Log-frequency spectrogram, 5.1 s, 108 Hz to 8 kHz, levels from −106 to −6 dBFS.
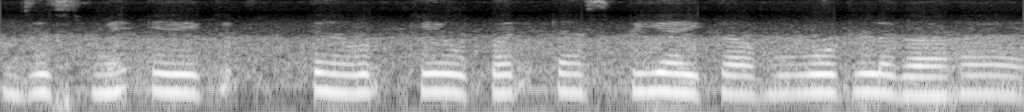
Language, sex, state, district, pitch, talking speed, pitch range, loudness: Hindi, female, Punjab, Pathankot, 230 Hz, 105 wpm, 225-240 Hz, -16 LUFS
